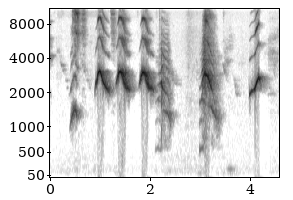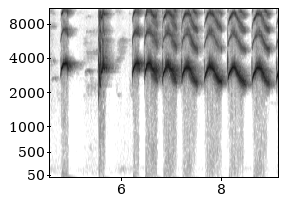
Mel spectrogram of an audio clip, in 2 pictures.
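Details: Asian pied starling song used to prompt caged birds into singing, with varied whistles and a harsh note, then a fast steady run of about ten loud arched whistled notes repeated at an even pace.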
